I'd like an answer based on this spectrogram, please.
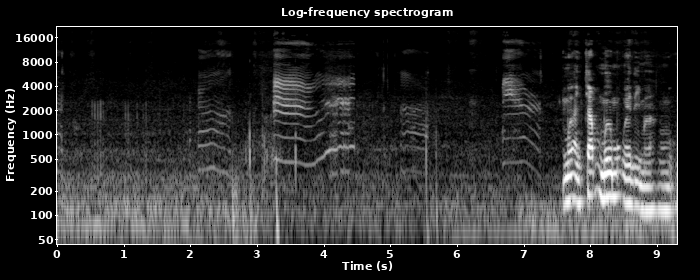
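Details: Young kitten playing meows repeatedly: several thin, wavering, high mews spaced a second or two apart, some rising at the end, with a quiet room background and loud Khmer speech taking over near the close.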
